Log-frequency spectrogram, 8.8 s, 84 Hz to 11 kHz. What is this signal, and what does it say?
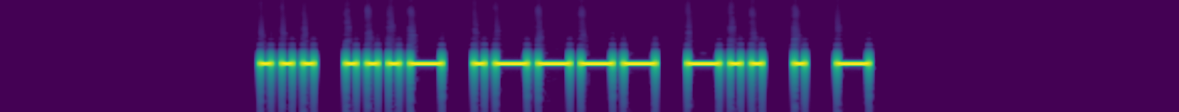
Morse code, heard as a keyed tone, about 15 wpm, 700 Hz. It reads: SV1DET
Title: DXCC-100 Call Signs - 6 Characters - Repeated 3x - 15wpm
